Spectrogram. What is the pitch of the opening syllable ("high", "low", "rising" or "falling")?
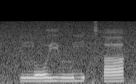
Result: rising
